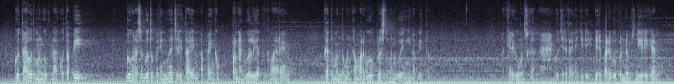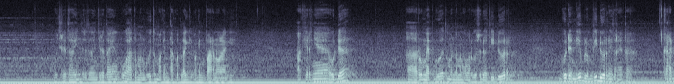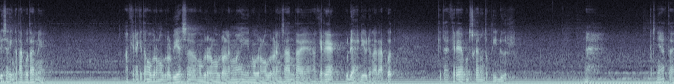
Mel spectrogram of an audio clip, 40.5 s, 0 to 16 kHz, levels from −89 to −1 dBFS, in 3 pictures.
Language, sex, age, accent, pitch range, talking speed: Indonesian, male, 20-39, native, 100-105 Hz, 150 wpm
